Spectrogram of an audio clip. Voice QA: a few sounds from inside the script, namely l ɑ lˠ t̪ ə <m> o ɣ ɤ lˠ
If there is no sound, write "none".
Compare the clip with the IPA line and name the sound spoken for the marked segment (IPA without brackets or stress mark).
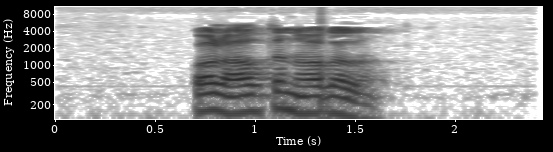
n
